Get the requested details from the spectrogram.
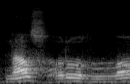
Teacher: ketika tafkhim lafadz Allah itu bersuara o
